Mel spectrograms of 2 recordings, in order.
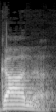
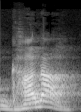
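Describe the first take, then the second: First: It begins with a plain, unaspirated g sound. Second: It begins with a breathy, aspirated g sound. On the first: The speaker calls it right. "हमको पढ़ना है गाना" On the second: The speaker calls it wrong. "इसको घाना नहीं पढ़ के"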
